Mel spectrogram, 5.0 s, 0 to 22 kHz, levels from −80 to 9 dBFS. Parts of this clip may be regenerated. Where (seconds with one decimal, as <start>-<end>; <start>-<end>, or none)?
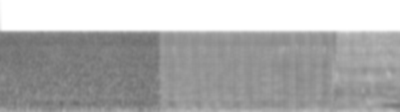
2.0-5.0

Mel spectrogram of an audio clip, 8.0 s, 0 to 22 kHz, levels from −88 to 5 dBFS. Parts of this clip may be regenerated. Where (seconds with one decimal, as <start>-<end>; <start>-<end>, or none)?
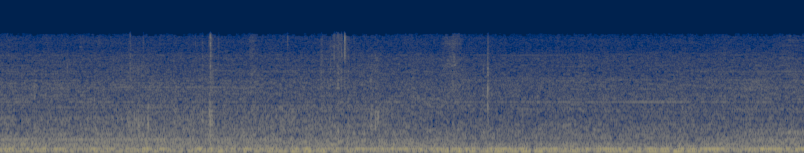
none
